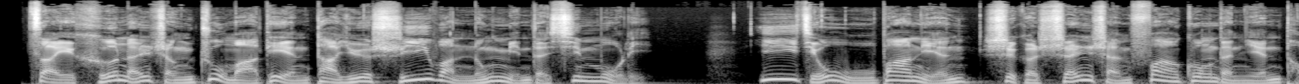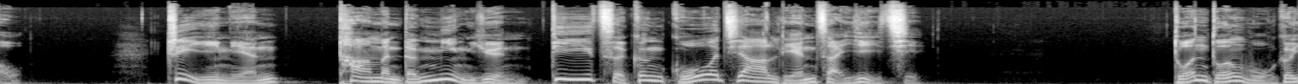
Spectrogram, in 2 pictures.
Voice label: 男 专题记录片; 兴湖济农

